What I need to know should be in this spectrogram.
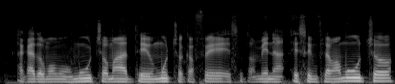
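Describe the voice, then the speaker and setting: Over music in the background, a man talks at a fairly quick pace with a medium pitch and fairly even intonation. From Argentina, Patagonia (Chubut). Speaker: proctologist. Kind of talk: radio interview. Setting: radio studio.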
